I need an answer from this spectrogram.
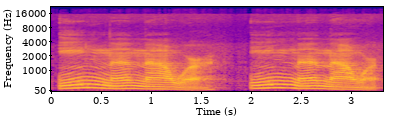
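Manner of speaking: "In an hour" very slow, as i-na-nour; palavras ligadas devagar. Shown as a demonstration. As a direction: draw out "In an hour" as one word. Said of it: "como se fosse apenas uma". ("In an hour" bem lento e ligado)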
